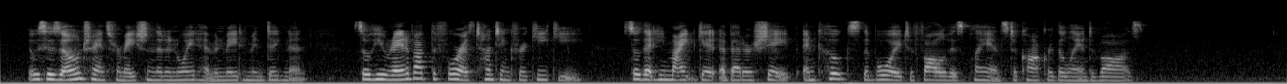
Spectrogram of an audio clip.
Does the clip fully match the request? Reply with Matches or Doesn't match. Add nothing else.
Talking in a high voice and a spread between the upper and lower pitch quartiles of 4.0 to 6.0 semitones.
Doesn't match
